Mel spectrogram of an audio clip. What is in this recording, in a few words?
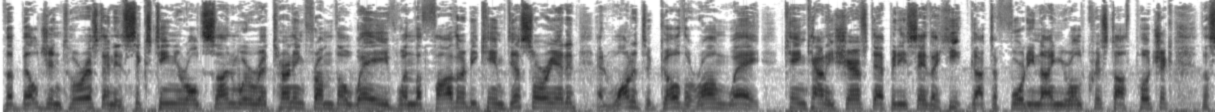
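voice public service announcement; WAVE DEATH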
